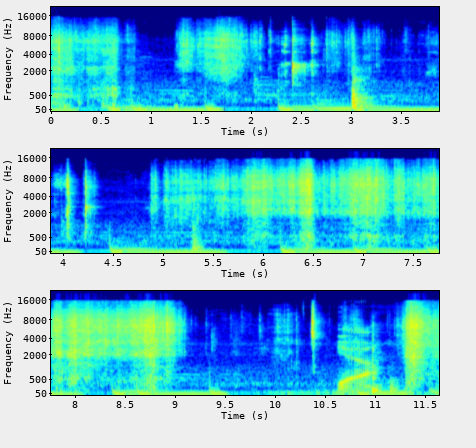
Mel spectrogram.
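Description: Plastic and cardboard packaging of a Sigma RF-mount lens crinkles and crumples close up in repeated bursts, with someone talking in between.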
